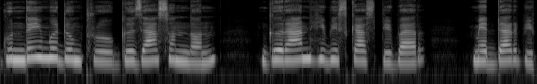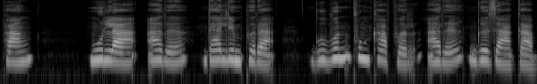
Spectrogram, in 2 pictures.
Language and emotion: Bodo, neutral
